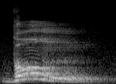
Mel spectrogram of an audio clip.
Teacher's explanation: Tá aí um M escrito em posição final, que é claro, não vai ser lido por um brasileiro. A pronúncia normal no Brasil é criar um U que não está escrito e nasalizar esse U.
